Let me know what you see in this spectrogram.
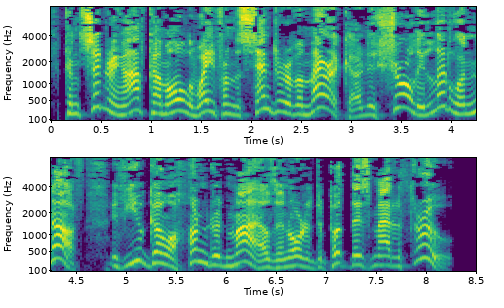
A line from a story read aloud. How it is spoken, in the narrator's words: he added hotly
